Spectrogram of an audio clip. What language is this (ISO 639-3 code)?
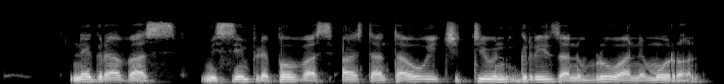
epo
